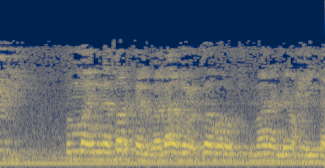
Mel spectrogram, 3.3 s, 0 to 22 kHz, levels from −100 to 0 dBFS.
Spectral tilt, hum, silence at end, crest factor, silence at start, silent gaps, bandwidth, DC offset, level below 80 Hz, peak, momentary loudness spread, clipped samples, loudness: -5.5 dB/octave; 60 Hz at -30 dBFS; 0 s; 14 dB; 0 s; none; 8.4 kHz; under 0.1%; -50 dBFS; -4 dBFS; 9 LU; under 0.1%; -17 LUFS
